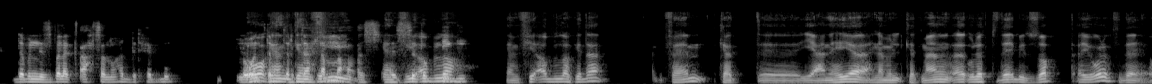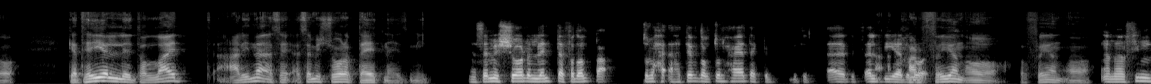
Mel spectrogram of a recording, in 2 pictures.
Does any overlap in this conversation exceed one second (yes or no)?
yes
